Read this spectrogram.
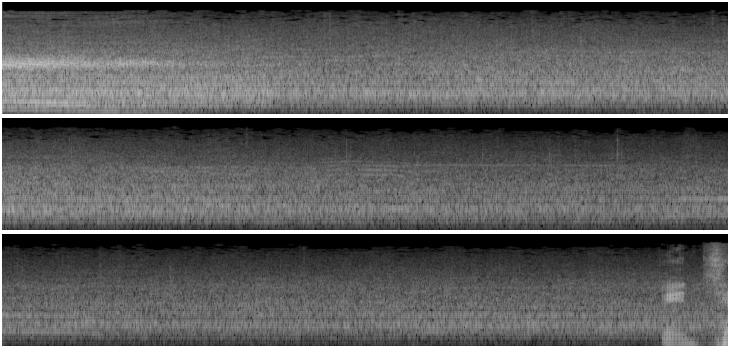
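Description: A large arena crowd cheers loudly and slowly dies down.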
